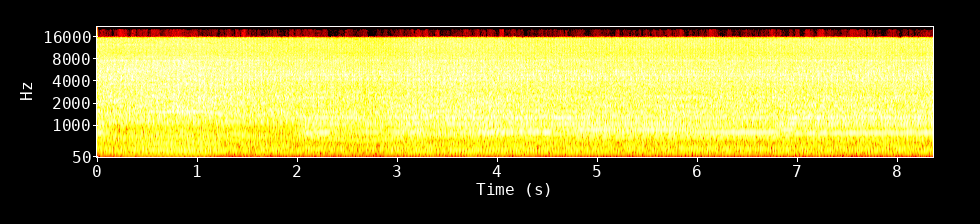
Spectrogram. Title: Clio 1.2 16V Whiney Rattling noise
